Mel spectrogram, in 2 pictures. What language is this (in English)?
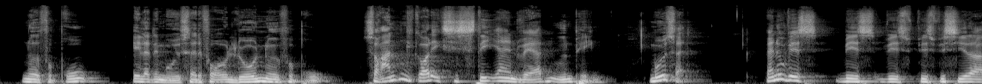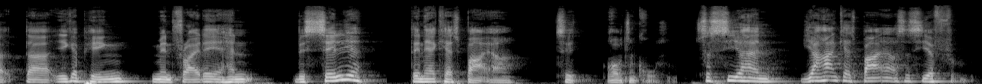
Danish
